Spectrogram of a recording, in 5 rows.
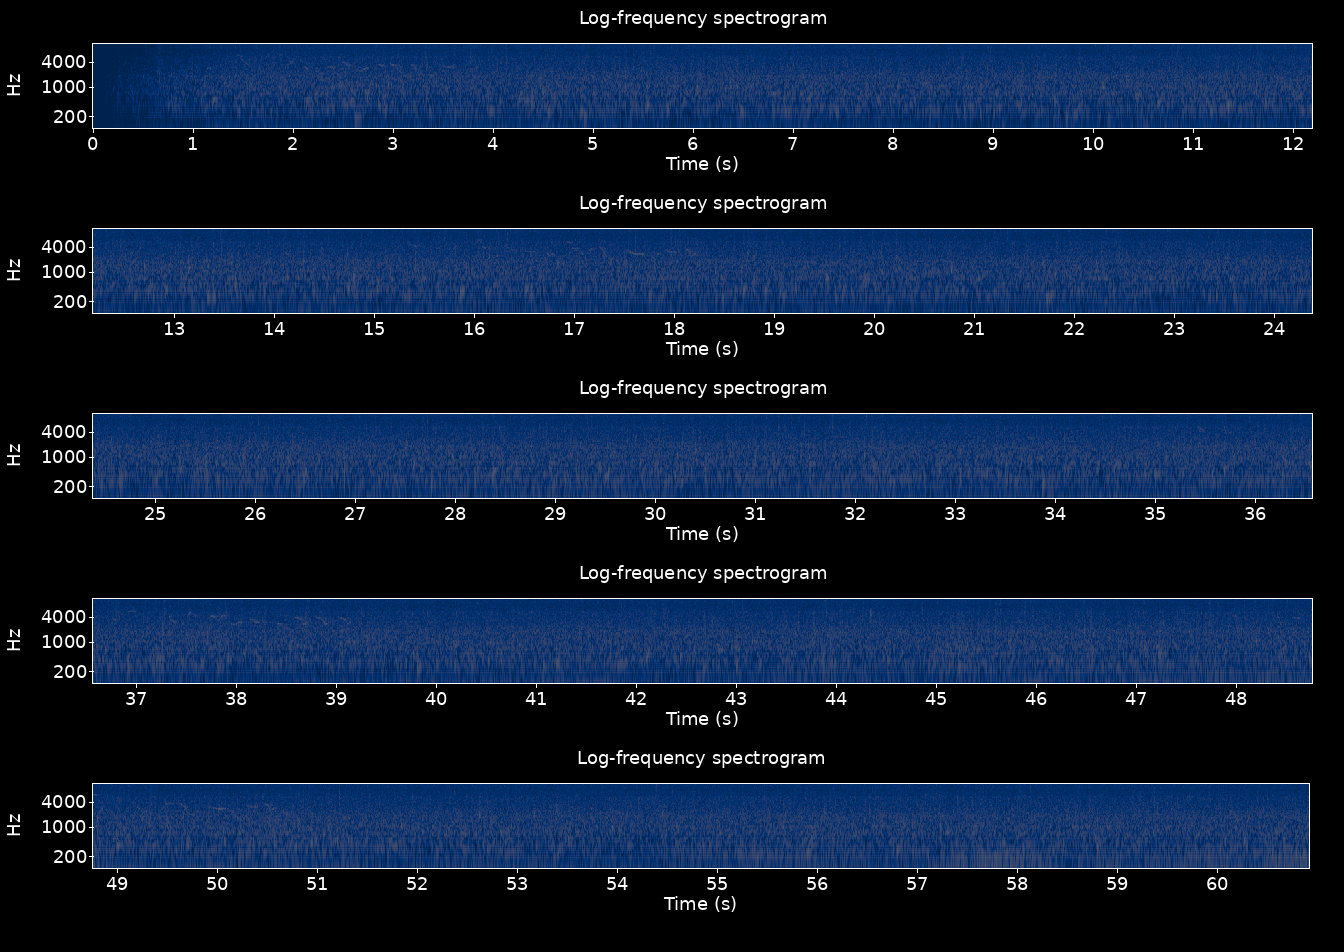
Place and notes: {
  "title": "Jardin Botanique, Nice, France - Waterfall / birdsong",
  "date": "2014-06-22 15:58:00",
  "description": "The waterfall at the Jardin Botanique. I can only recommend the cacti at this place, the rest of the garden is not well maintained.\nRecorded with a ZOOM H1, Audacity Hi-pass filter used to reduce wind-noise.",
  "latitude": "43.69",
  "longitude": "7.21",
  "altitude": "103",
  "timezone": "Europe/Paris"
}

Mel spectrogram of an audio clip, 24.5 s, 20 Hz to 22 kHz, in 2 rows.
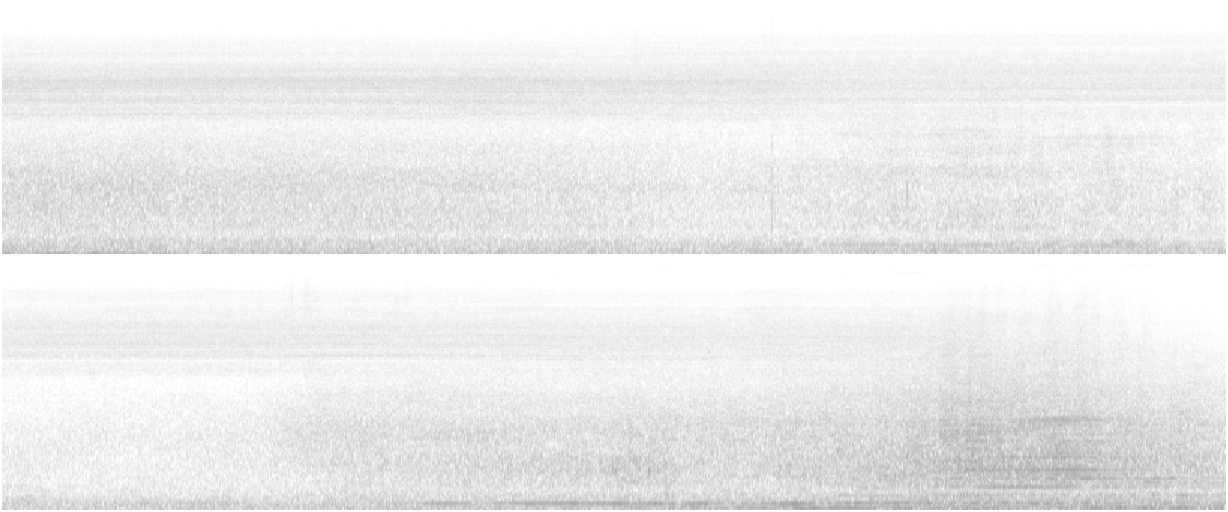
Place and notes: {
  "title": "民富路三段, Yangmei Dist. - the train running through",
  "date": "2017-08-12 16:01:00",
  "description": "Traffic sound, the train running through, Cicadas, Zoom H6 XY",
  "latitude": "24.93",
  "longitude": "121.10",
  "altitude": "122",
  "timezone": "Asia/Taipei"
}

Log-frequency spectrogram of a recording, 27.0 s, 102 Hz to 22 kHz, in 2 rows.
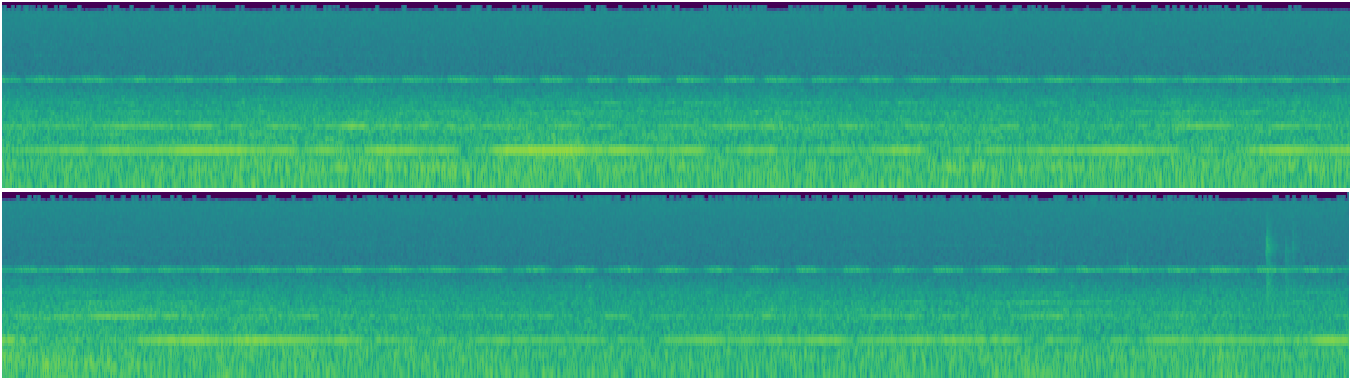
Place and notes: {
  "title": "Redwood City, CA, USA - Unknown 4am sound",
  "date": "2018-10-06 04:30:00",
  "description": "Unknown 4am sound lasted a long time, at least an hour. I did not hear it start or end. I woke up in the middle of it. Recorded with a microphone and zoom out of a window in my house.",
  "latitude": "37.47",
  "longitude": "-122.24",
  "altitude": "22",
  "timezone": "GMT+1"
}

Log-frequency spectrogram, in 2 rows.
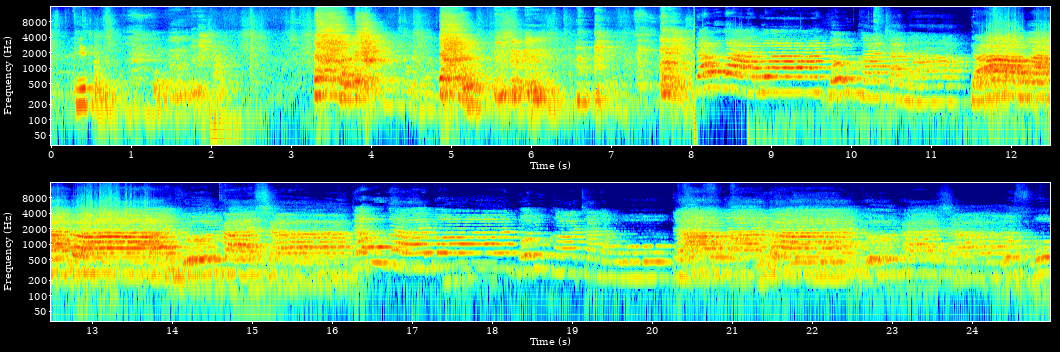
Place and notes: {
  "title": "Community Hall, Matshobana, Bulawayo, Zimbabwe - Culture will never end...!",
  "date": "2013-10-30 10:49:00",
  "description": "Ellen Mlangeni, the leader of Thandanani introduces a stick-fighting song. The vigorous performance in the bare concrete rehearsal room was too much fro my little field-recording equipment to take, thus the cut at the song...",
  "latitude": "-20.14",
  "longitude": "28.55",
  "timezone": "Africa/Harare"
}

